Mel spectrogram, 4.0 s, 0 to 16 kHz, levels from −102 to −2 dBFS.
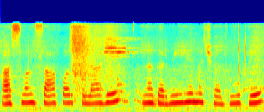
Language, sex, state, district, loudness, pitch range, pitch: Hindi, female, Himachal Pradesh, Shimla, -16 LUFS, 215-240 Hz, 225 Hz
